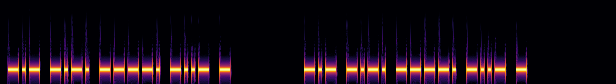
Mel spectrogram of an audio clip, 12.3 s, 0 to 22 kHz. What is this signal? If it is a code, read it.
Morse code, heard as a keyed tone, about 17 wpm, 700 Hz. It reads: KC9XT KC9XT
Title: USA Call Signs - 5 Characters - Repeated 2x - 17wpm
